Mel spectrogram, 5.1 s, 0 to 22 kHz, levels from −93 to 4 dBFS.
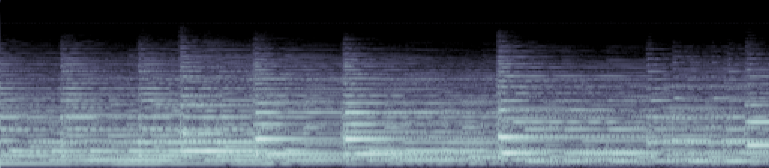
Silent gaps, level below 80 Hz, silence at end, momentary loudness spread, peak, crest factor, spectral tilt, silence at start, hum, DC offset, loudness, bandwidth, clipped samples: none; -70 dBFS; 0 s; 6 LU; -2 dBFS; 16 dB; -7.5 dB/octave; 0 s; none; under 0.1%; -18 LUFS; 7.4 kHz; under 0.1%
